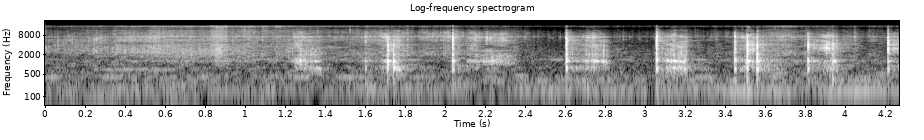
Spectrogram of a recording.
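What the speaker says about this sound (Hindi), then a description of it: "ये सारी चीज़ें इसमें मिक्स कर देंगे और इसका पेस्ट बना लेंगे" A spoon stirs yogurt and spices into a thick paste in a bowl, making wet, sticky scraping strokes in an irregular rhythm, close and fairly loud, with no talking.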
